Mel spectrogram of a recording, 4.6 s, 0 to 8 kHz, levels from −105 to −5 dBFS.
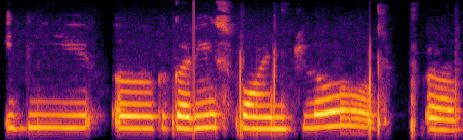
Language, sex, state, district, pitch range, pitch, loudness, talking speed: Telugu, female, Telangana, Nalgonda, 255-280 Hz, 270 Hz, -20 LUFS, 105 wpm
